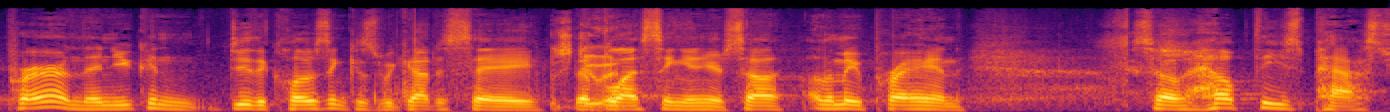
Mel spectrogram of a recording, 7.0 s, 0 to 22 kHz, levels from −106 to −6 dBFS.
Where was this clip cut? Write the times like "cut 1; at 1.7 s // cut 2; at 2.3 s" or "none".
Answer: cut 1; at 5.6 s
